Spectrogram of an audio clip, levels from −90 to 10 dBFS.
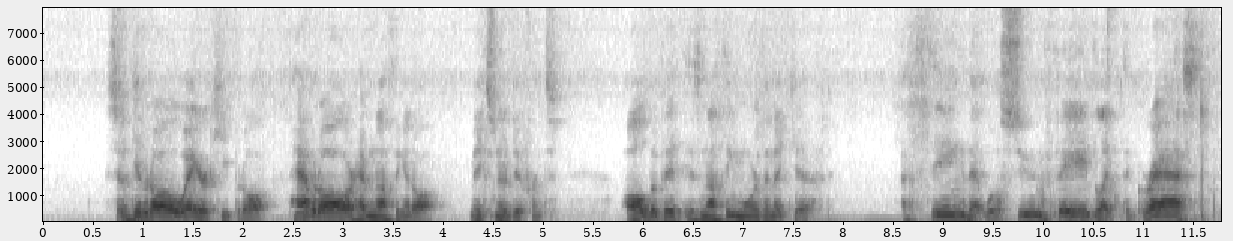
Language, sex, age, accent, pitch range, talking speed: English, male, 40-59, American, 110-145 Hz, 195 wpm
